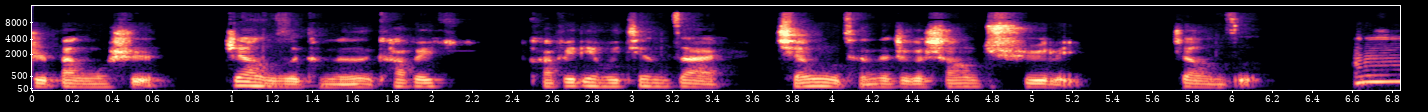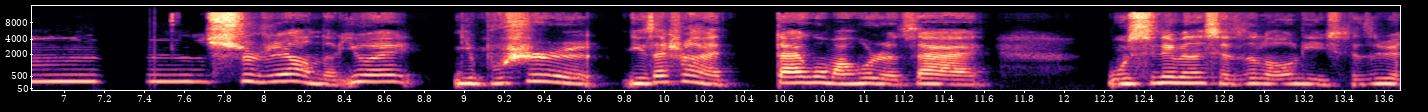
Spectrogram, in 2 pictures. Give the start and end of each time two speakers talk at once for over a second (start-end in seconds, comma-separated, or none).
none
